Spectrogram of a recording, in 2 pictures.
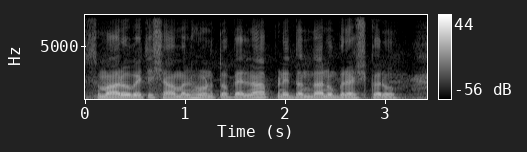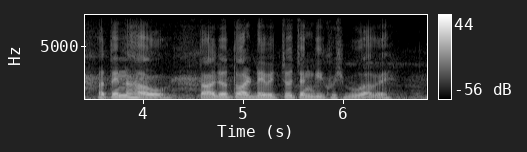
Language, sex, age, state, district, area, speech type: Punjabi, male, 18-30, Punjab, Hoshiarpur, urban, read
